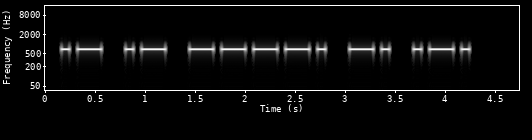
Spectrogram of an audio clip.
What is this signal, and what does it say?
Morse code, heard as a keyed tone, about 15 wpm, 700 Hz. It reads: AA9NR
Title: USA Call Signs - 4x Character Spacing - 15wpm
